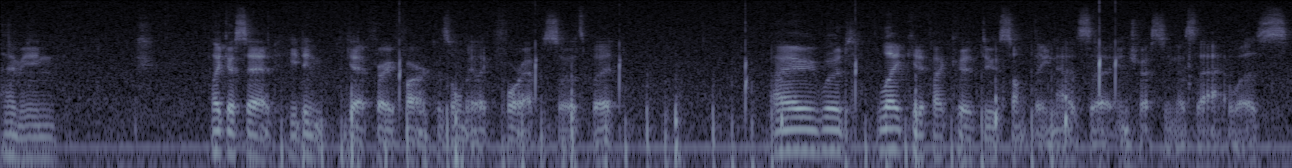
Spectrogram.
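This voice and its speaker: Teen male gamer, deep low voice, rambling fillers, noisy home recording. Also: animated, measured pace, vocal fry. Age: teens. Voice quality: deep, sounds older than his age. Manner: rambling, hesitant, lots of fillers and self-corrections. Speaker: gaming channel host. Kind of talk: casual gameplay commentary.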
